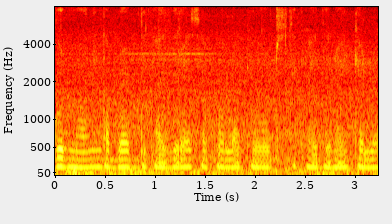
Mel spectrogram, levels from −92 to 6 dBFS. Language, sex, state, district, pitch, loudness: Hindi, female, Chhattisgarh, Korba, 140 Hz, -18 LUFS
